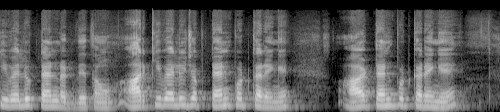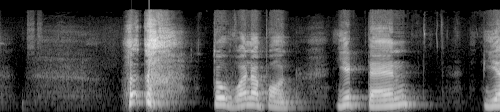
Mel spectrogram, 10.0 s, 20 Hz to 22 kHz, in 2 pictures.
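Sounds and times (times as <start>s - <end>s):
man sneezing: 6.2s - 7.0s.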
